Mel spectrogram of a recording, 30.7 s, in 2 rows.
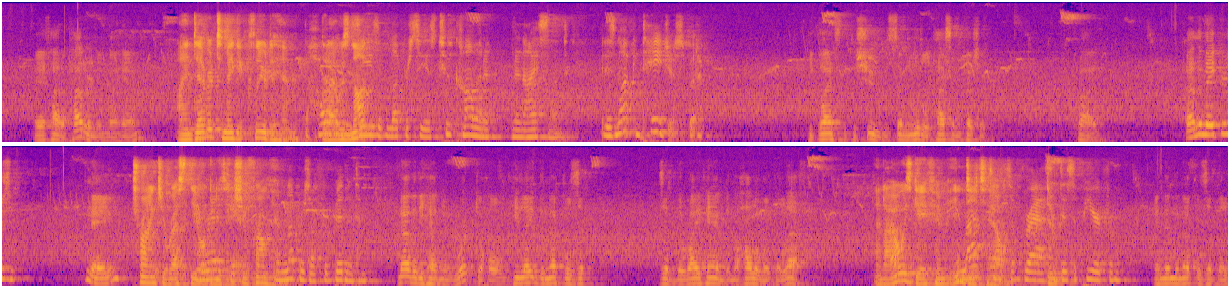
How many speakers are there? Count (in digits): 3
